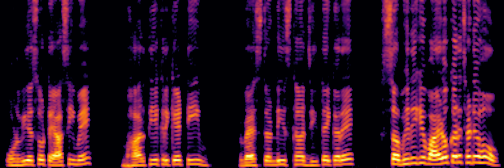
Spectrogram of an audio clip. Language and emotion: Sindhi, surprised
